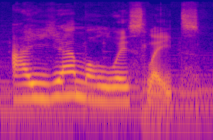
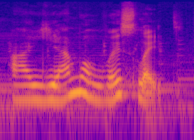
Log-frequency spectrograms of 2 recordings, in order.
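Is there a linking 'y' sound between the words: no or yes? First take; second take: yes; yes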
